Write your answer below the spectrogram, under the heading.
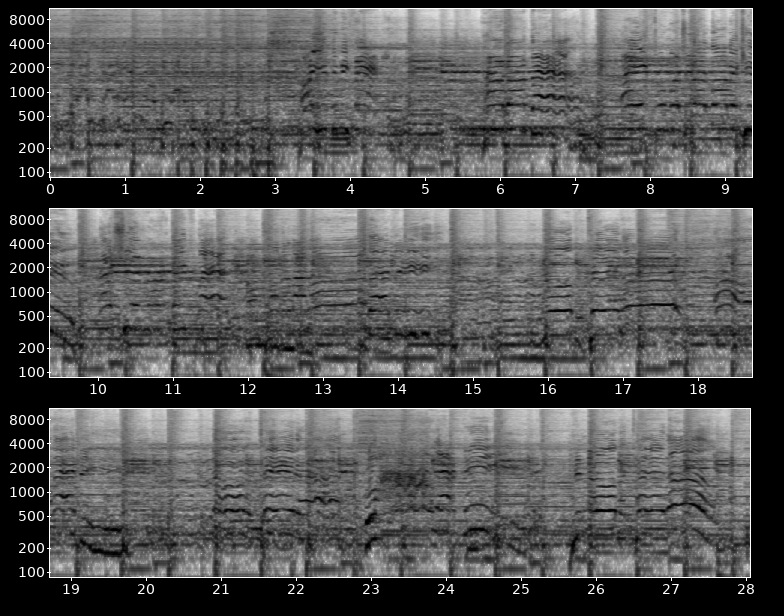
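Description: Live blues-rock band playing an instrumental passage: an electric guitar lead with bent, wavering notes over drums, bass and keyboard.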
